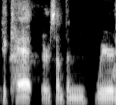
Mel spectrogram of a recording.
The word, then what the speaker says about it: Piquet: Nelson Piquet for those PK who didn't catch the story. He's a Brazilian F1 driver. Not spelled PK, it's spelled the French way, which is stupid. Yeah, I was thinking it was like Piquet or something weird like that.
